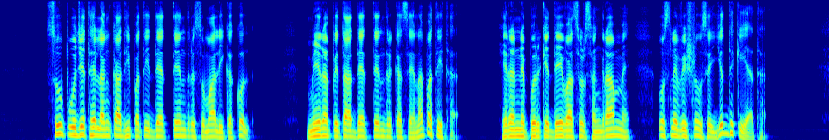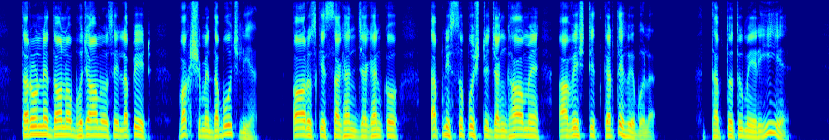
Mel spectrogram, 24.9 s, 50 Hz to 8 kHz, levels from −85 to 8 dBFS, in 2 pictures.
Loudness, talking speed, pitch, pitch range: -21 LUFS, 130 wpm, 140 Hz, 130-150 Hz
